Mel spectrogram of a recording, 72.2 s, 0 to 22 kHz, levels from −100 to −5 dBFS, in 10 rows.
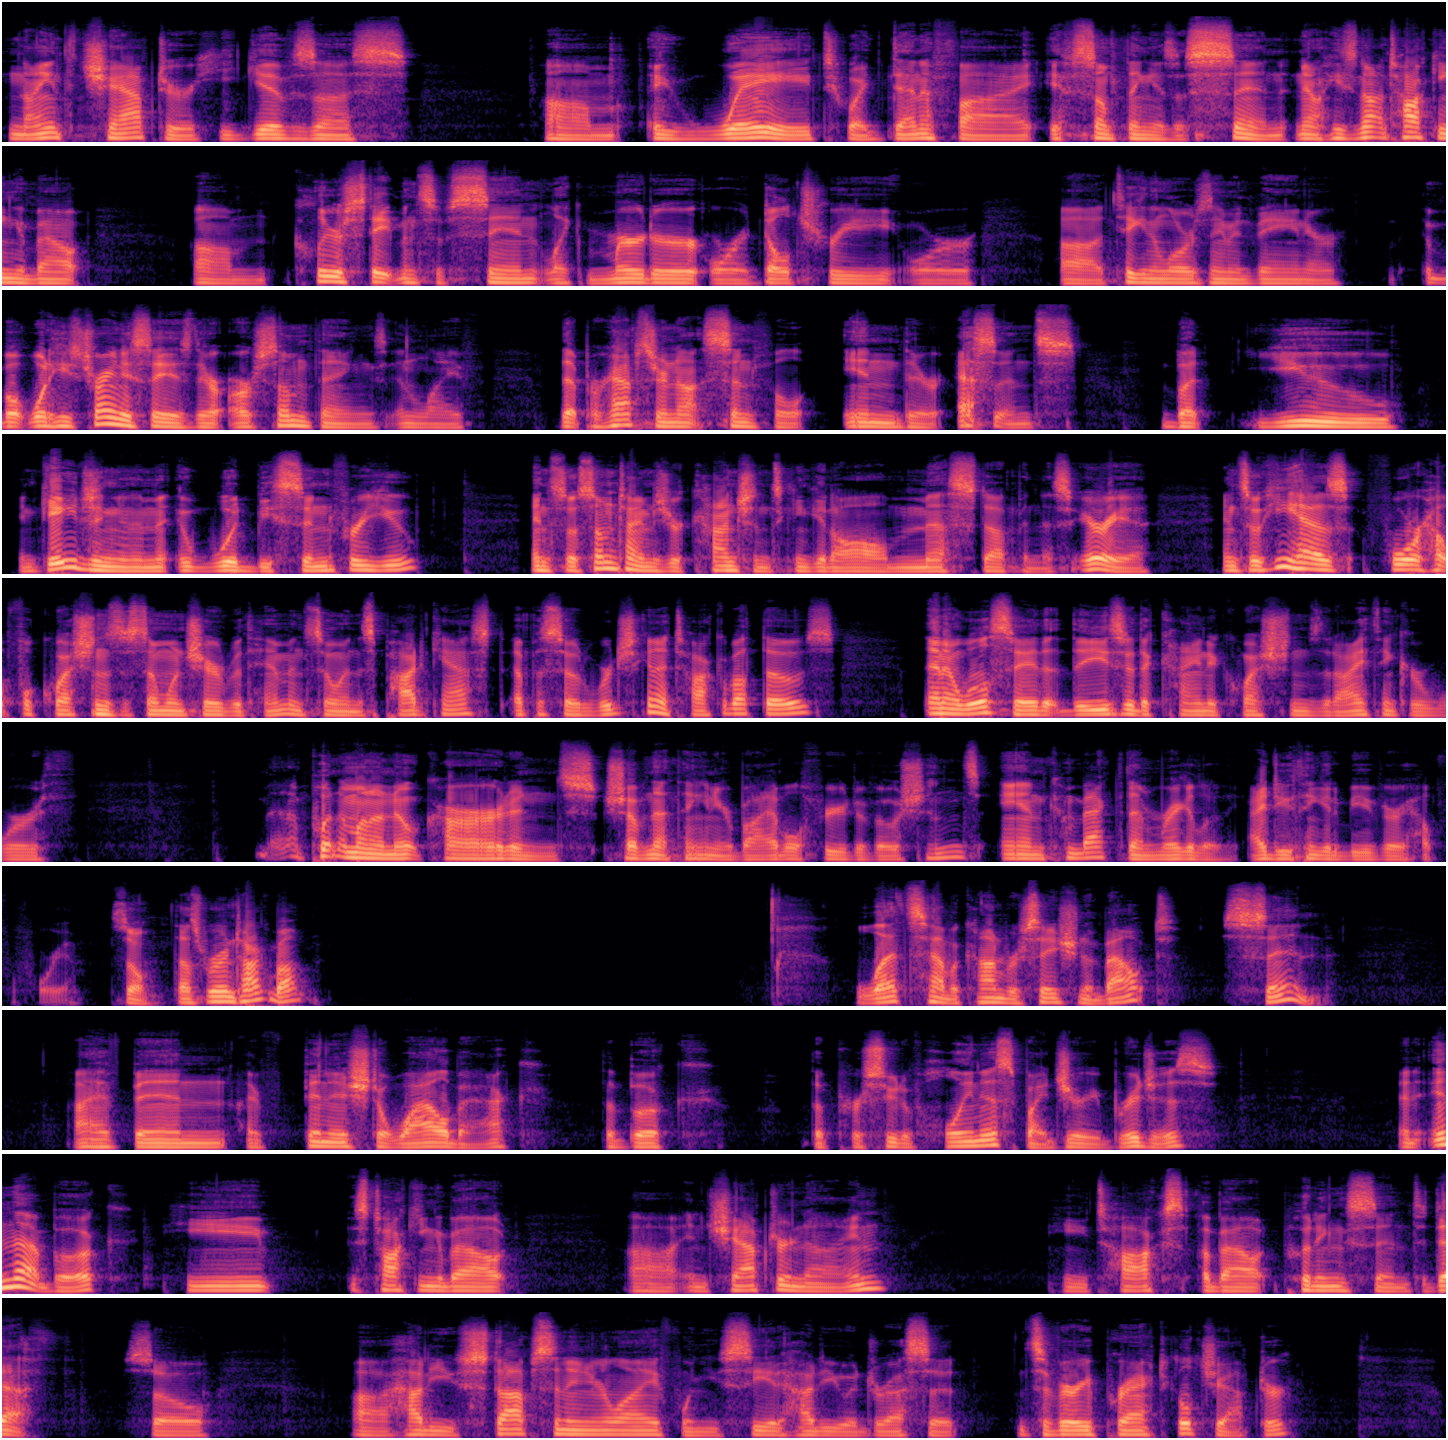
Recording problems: none

